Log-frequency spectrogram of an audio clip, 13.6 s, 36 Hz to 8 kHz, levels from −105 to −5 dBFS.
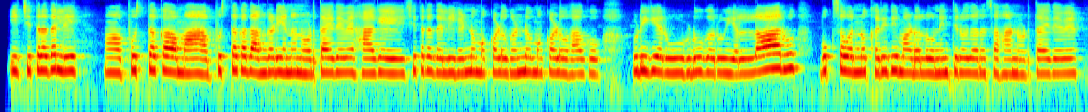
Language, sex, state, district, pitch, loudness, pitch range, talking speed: Kannada, female, Karnataka, Koppal, 245 Hz, -20 LUFS, 240-265 Hz, 105 wpm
